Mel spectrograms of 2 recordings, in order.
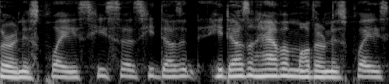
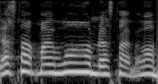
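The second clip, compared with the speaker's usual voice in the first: put-on high, sobbing, crying scream like a boy; 7 semitones higher than usual. Retelling a boy screaming on seeing his mother in the courthouse; imitating a child screaming. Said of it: "He's screaming".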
